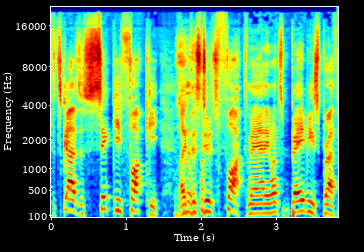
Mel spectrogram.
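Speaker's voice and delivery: high, worked-up protest; retold outrage. Telling Kenny about the weird customer, high and outraged.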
